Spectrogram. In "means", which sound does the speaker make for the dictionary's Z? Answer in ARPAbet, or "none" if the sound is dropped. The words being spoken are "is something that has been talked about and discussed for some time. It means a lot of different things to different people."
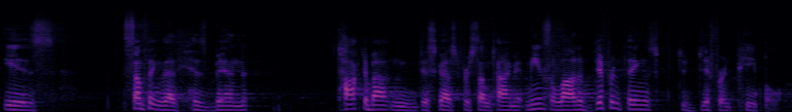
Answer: Z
